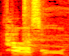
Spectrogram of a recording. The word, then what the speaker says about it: Castle: How do you pronounce her last name? Castle? – Jensen Castle, just like a castle in the sky.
